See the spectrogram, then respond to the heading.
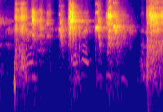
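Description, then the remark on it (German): Birds chirp in a series of short, bright bursts, clear, arriving at an uneven pace with brief pauses between the calls. “Das sind Vögel, das sind alles Vögel.”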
